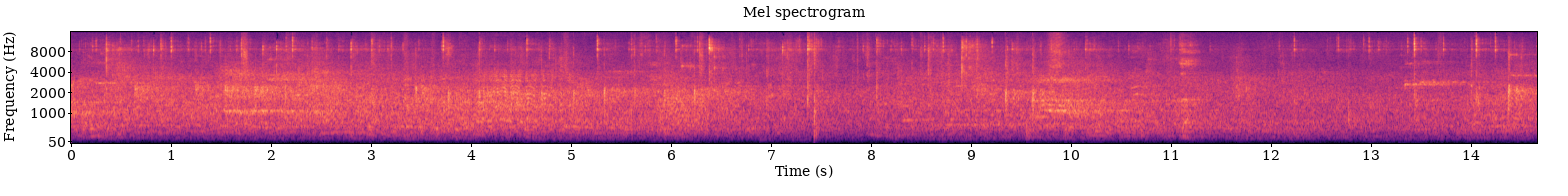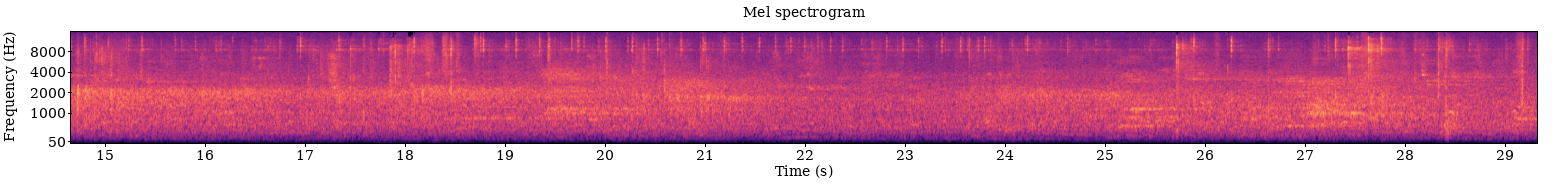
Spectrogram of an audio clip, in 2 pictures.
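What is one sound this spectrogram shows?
A crowd murmurs in the background of the hall.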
